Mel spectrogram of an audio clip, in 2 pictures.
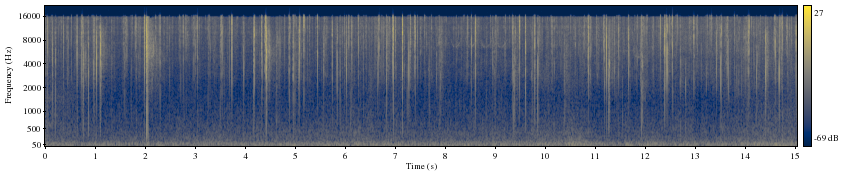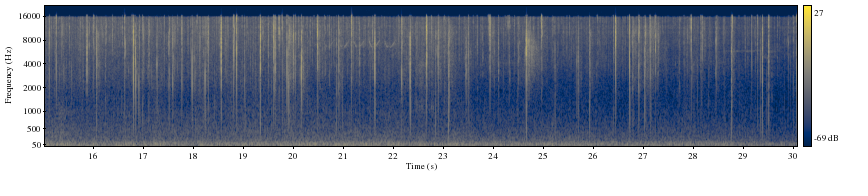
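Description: A fire burning, crackling with frequent irregular sharp pops over a steady low rumble.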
